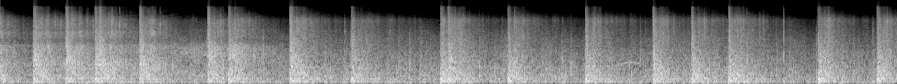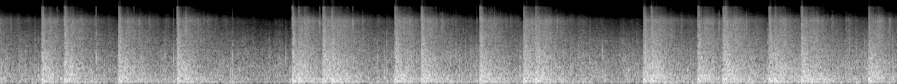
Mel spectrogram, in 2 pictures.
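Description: Fireworks finale: aerial shells bursting in rapid, overlapping succession, about three loud bangs a second.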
